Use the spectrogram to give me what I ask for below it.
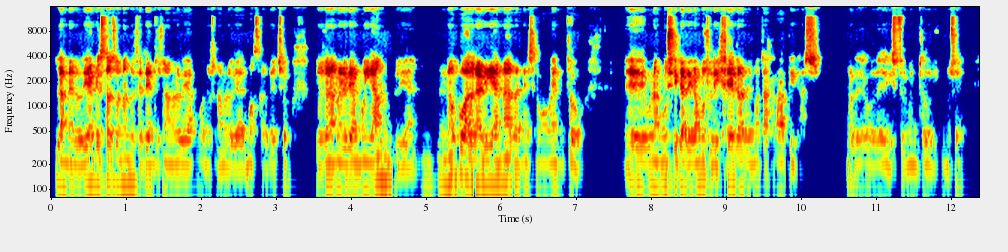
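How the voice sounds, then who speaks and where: A man's voice: on the low side, steady tone, fast, reverberant. A middle-aged man teaching music, explaining step by step and humming short melodies as examples. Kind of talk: explanatory lecture.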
